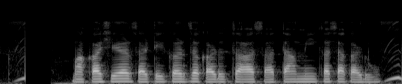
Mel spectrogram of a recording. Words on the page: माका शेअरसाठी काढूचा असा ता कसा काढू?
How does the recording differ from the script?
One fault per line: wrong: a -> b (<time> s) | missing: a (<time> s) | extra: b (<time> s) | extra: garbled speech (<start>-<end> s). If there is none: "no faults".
extra: कर्ज (1.7 s)
extra: मी (3.0 s)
